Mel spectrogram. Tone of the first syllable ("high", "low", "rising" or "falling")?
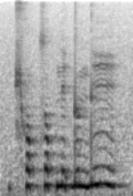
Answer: low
